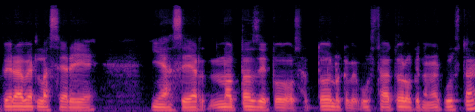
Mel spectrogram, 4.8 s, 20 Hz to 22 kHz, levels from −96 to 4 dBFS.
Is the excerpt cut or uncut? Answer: cut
